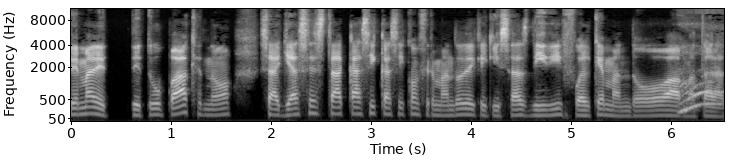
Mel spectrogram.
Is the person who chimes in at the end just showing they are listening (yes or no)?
no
